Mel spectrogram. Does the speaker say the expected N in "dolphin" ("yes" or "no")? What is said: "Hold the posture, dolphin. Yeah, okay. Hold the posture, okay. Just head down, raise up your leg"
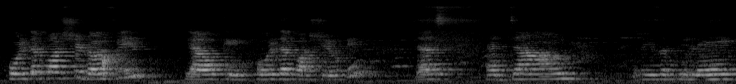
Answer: no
